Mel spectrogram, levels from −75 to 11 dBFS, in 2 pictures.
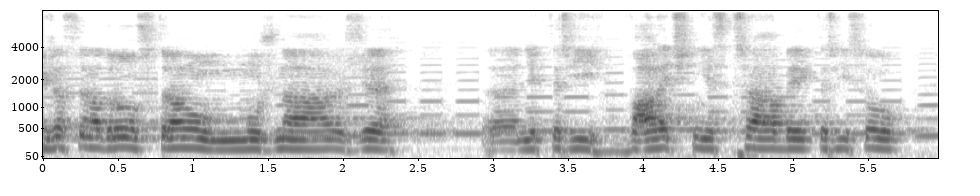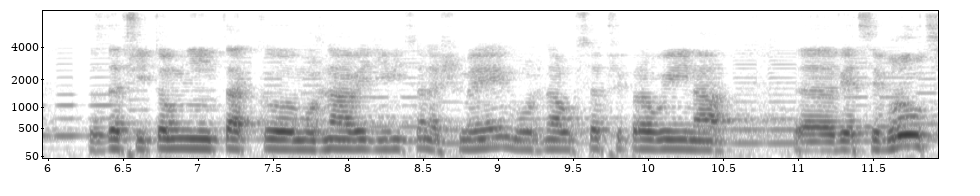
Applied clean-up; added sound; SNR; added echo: none; Wind instrument, woodwind instrument; 18 dB; reverberation time 0.3 s.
